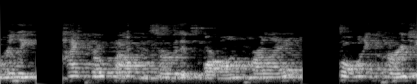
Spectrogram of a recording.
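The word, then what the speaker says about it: Parler: high-profile conservatives are on Parlay. So I want to encourage you, if you've not gone over to Parlay yet, that's a French term which means to speak. It's actually spelled like parlor, P-A-R-L-E-R.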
